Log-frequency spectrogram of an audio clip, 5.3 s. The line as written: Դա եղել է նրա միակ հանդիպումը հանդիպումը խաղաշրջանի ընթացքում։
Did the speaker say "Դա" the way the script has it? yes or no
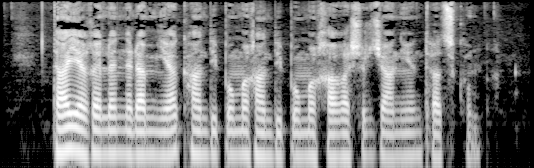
yes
